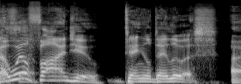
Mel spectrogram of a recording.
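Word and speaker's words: Day-Lewis: Daniel D. Lewis. All right. All right. So, you pronounce that right.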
